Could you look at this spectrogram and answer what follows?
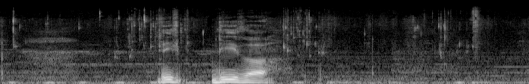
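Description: Water drips and trickles from a mop paint brush being rinsed, a soft, close patter that runs throughout, with a brief spoken word partway through.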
